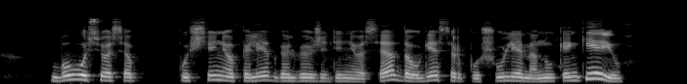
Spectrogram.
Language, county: Lithuanian, Kaunas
